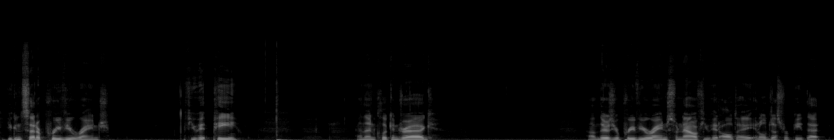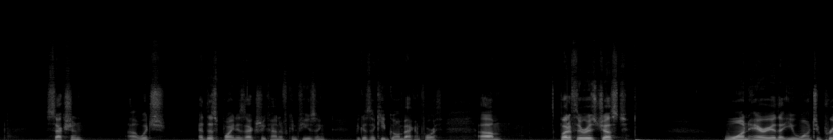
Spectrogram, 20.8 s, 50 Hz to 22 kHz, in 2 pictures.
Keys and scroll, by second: 3.2 p, 8.6 alt+a, 15.2 alt+a, 18.2 p.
